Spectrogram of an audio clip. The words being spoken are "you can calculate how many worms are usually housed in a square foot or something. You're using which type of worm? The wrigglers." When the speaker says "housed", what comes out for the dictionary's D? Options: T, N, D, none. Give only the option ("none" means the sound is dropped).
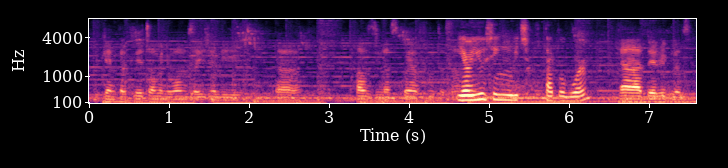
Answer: none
